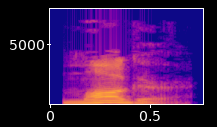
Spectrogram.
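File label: "maugre", British English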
